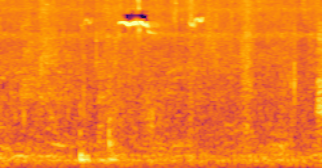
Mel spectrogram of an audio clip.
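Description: Faint, scattered voices of people gathered outdoors, with one sharp click about half a second in.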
